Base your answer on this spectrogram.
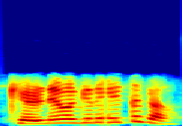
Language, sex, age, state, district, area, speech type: Marathi, female, 18-30, Maharashtra, Washim, rural, conversation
